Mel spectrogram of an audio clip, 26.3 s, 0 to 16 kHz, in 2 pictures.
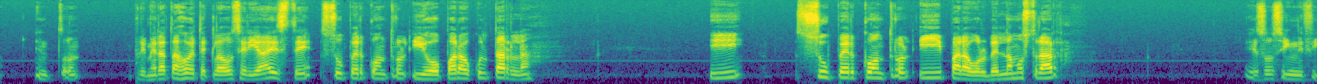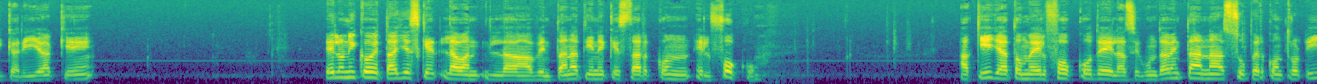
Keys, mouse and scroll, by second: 22.1 super+c, 25.6 ctrl+super+i.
